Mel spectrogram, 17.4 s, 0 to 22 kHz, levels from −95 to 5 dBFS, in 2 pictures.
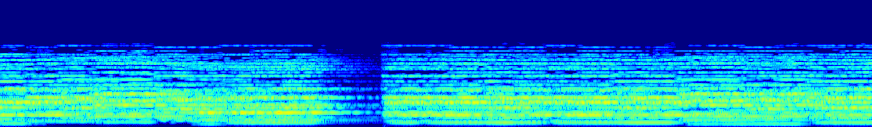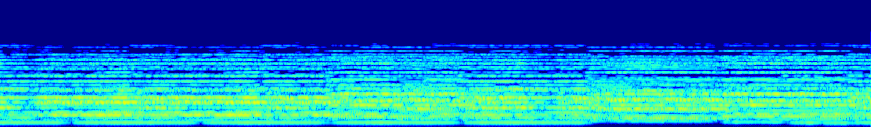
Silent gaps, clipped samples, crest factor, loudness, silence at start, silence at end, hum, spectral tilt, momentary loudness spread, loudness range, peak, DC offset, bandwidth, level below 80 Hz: none; under 0.1%; 14 dB; -36 LUFS; 0 s; 0 s; none; -3 dB/octave; 3 LU; 1 LU; -22 dBFS; under 0.1%; 5.4 kHz; -90 dBFS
